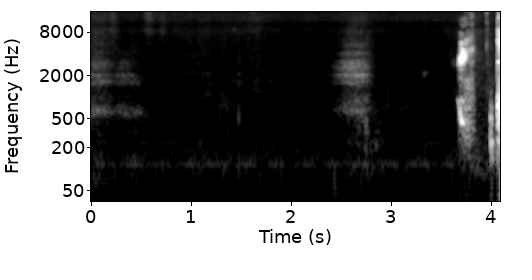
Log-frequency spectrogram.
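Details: Ordinary sneezing from a female and a male, no talking: quiet indrawn breaths, then a sharp explosive sneeze and a brief second burst.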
